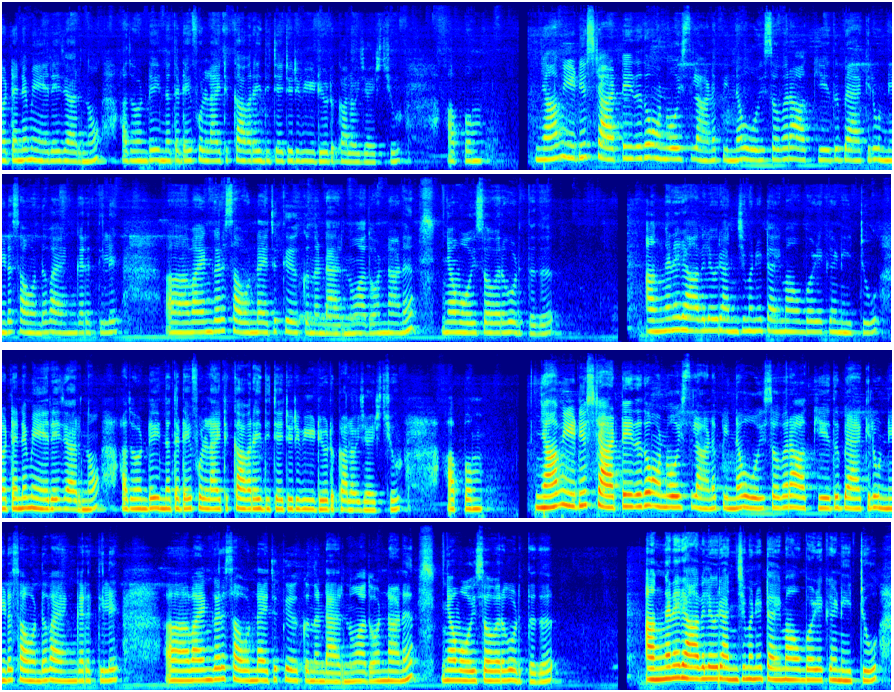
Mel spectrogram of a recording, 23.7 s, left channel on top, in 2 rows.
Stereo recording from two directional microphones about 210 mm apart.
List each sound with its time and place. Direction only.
0.0 s speech: 35° right (ahead or behind)
7.2 s speech: 45° right (ahead or behind)
14.0 s a sound: 30° right (ahead or behind)
16.5 s speech: 25° right (ahead or behind)
20.4 s a woman's voice: 45° right (ahead or behind)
